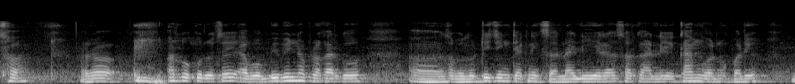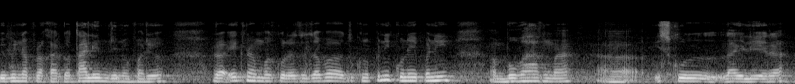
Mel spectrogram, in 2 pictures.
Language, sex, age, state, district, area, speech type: Nepali, male, 30-45, West Bengal, Jalpaiguri, rural, spontaneous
